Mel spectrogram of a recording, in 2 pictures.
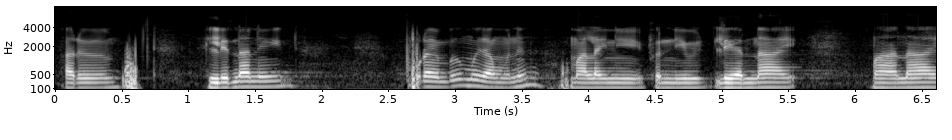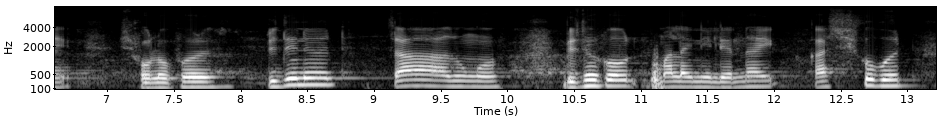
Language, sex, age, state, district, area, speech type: Bodo, male, 18-30, Assam, Kokrajhar, rural, spontaneous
